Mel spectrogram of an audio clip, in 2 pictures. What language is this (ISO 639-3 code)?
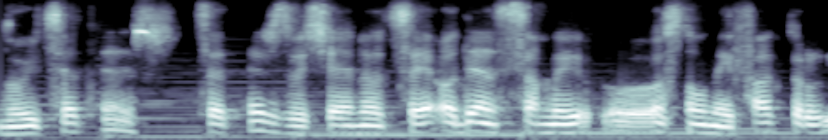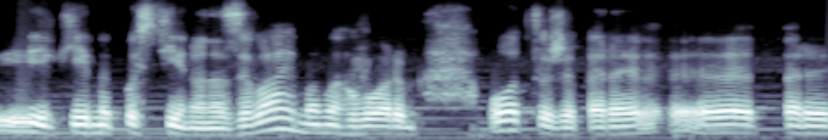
ukr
